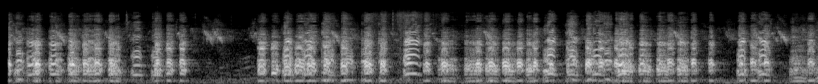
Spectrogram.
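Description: Pomeranian geese honking in a rapid run of short, repeated calls, with a brief pause about two seconds in.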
